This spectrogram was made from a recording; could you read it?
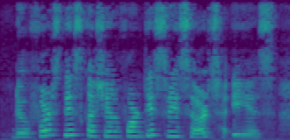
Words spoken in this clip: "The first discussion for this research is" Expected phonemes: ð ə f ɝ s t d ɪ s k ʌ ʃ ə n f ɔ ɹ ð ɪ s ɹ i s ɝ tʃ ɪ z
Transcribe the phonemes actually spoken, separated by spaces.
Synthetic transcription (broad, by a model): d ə f ɝ s t d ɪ s k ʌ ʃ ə n f ɔ ɹ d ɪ s ɹ i s ɝ tʃ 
